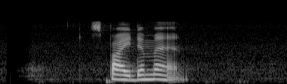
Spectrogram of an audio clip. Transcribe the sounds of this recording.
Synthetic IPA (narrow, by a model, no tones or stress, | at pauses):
spaɪdəmæ̰̃n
